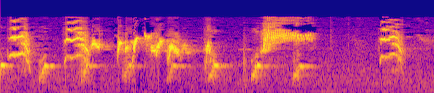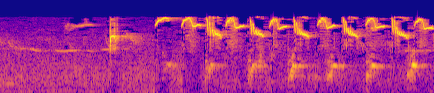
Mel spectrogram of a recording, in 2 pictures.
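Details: Kacer, or oriental magpie-robin, an international champion, in full isian song: busy buzzy chattering phrases, a short pause with a thin drawn whistle, then a rapid chain of high looping whistles over repeated lower ticks.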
